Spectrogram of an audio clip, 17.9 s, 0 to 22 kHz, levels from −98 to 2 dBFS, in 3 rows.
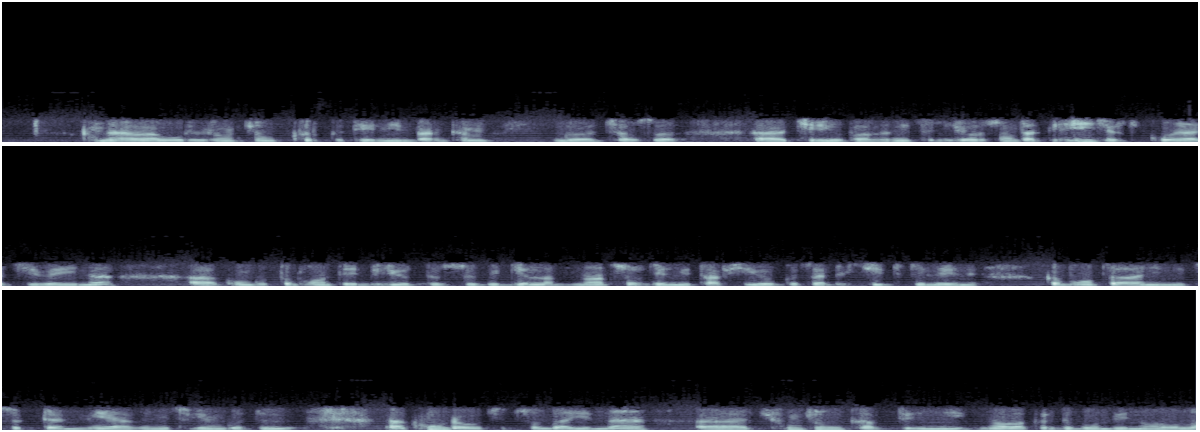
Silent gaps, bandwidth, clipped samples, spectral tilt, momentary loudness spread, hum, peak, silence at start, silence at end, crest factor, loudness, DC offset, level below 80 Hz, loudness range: none; 4 kHz; under 0.1%; -3 dB/octave; 6 LU; none; -4 dBFS; 0.4 s; 0 s; 22 dB; -27 LUFS; under 0.1%; -66 dBFS; 1 LU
